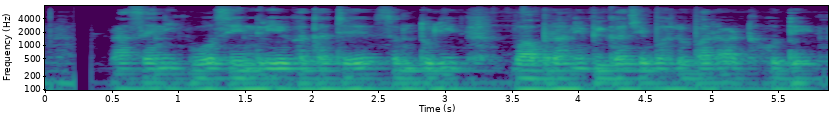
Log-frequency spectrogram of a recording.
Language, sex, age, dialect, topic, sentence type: Marathi, male, 25-30, Standard Marathi, agriculture, statement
